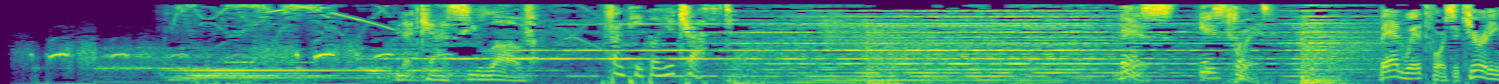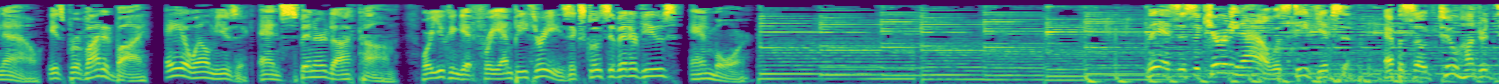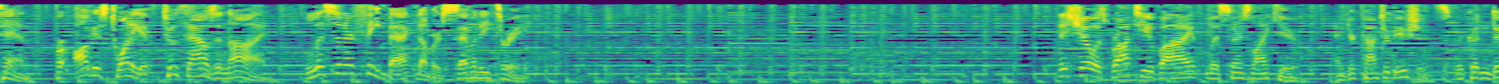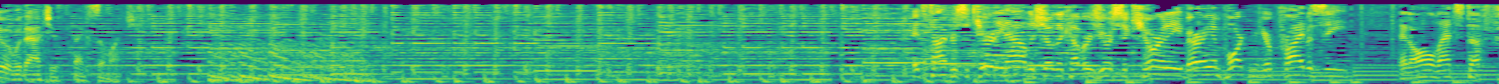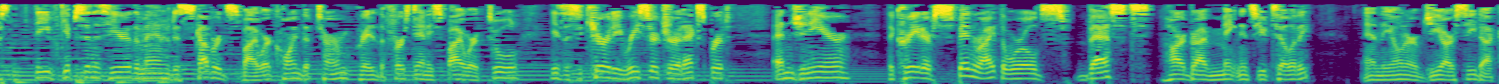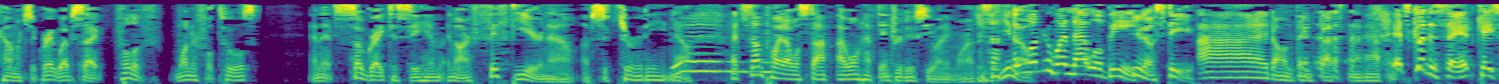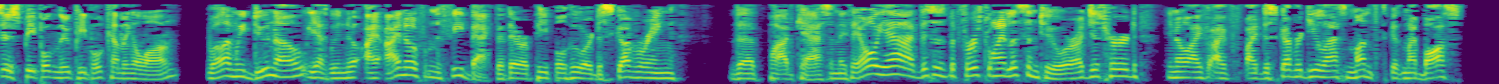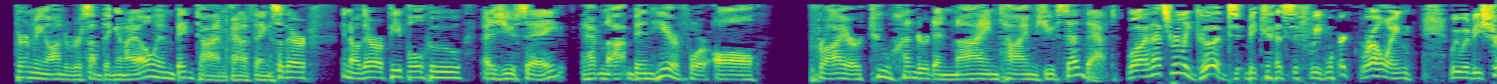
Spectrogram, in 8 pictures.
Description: Description: Steve and Leo discuss the week's major security events and discuss questions and comments from listeners of previous episodes. They tie up loose ends, explore a wide range of topics that are too small to fill their own episode, clarify any confusion from previous installments, and present real world 'application notes' for any of the security technologies and issues we have previously discussed.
